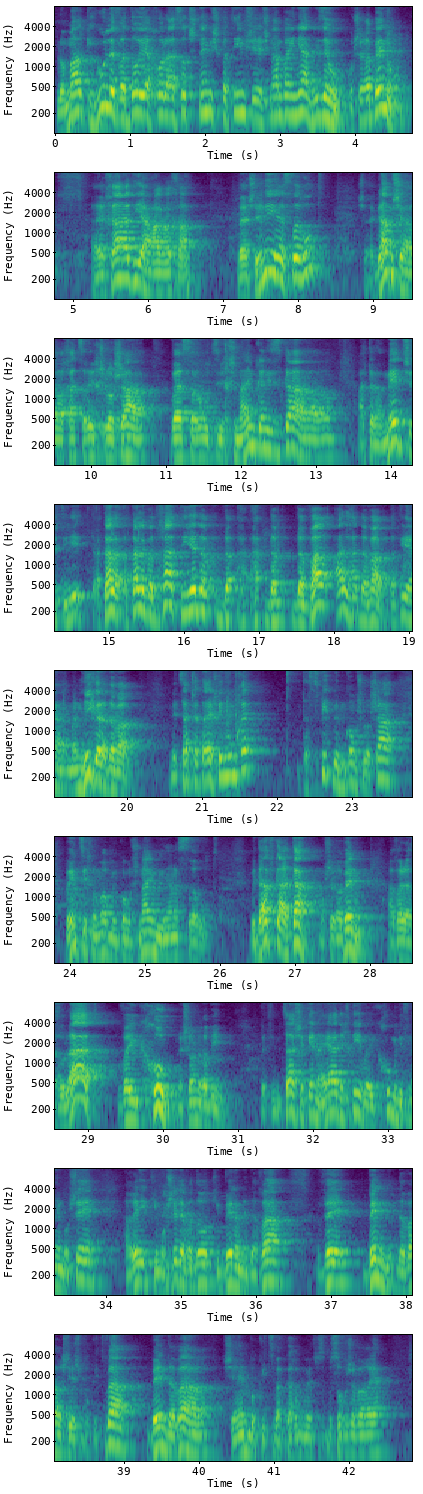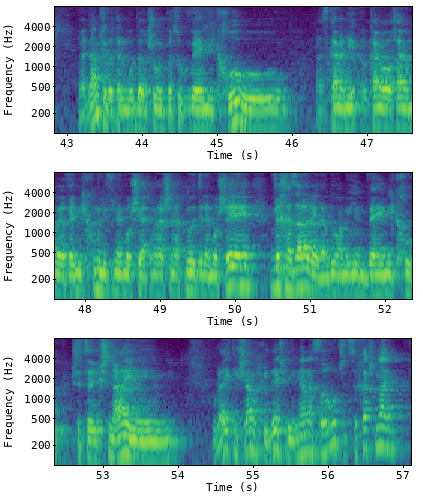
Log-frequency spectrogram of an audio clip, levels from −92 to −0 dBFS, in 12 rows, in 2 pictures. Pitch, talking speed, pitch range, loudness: 145 Hz, 140 wpm, 120-185 Hz, -19 LUFS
